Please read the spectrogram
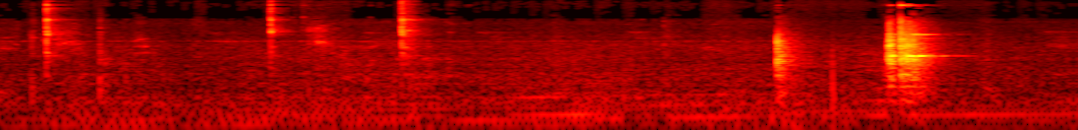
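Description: A steel spoon clinking lightly against a small ceramic bowl, a few scattered clicks, then a louder short clatter about four and a half seconds in.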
